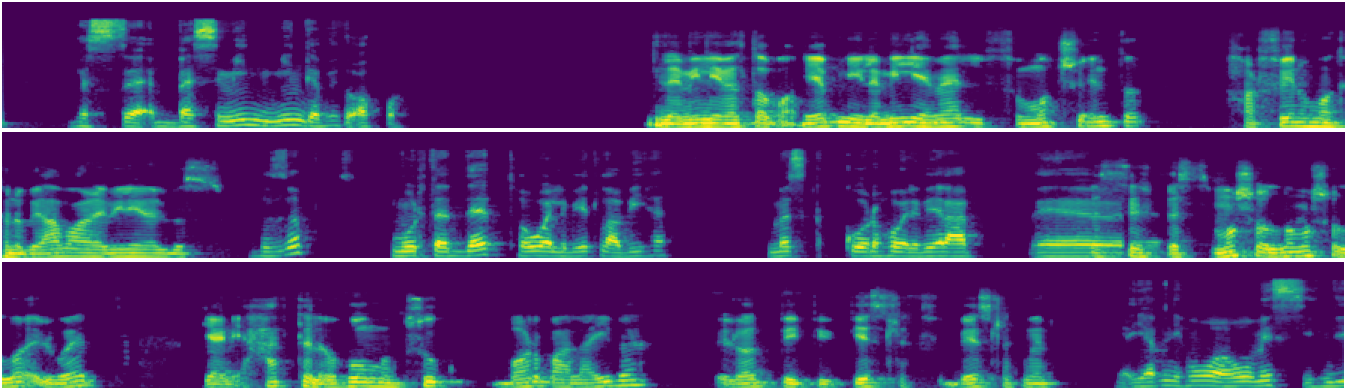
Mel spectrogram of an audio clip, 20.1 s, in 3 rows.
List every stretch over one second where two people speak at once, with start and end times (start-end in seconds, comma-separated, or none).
none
